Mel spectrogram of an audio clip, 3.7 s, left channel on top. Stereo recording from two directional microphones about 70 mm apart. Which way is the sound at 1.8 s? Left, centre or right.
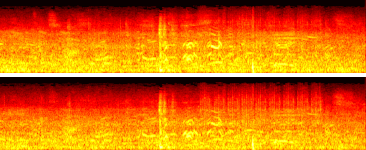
Left.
